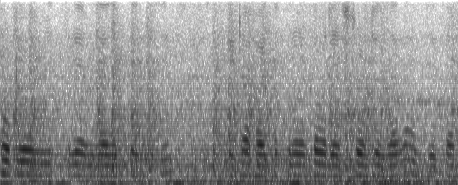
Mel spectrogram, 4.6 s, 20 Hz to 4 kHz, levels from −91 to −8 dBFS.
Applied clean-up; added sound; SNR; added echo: none; Subway, metro, underground; 0 dB; none.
